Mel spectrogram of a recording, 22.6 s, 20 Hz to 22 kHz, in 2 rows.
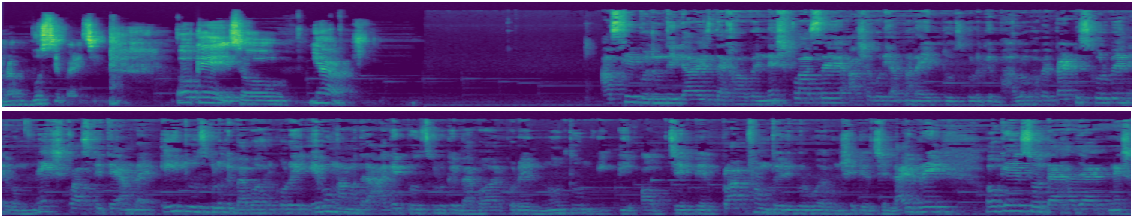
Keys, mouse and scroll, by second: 1.8-3.3 right drag, 3.3 click.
